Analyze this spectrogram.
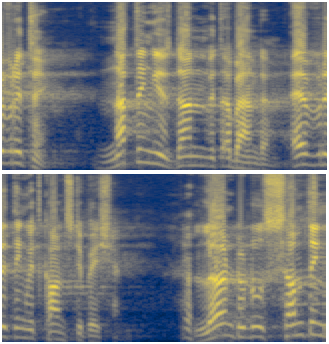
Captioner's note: Karan Johar laughs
